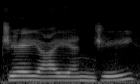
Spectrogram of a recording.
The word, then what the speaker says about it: Jing: And there's Jing. And that's spelled J-I-N-G, short for Jingles, but Jing.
